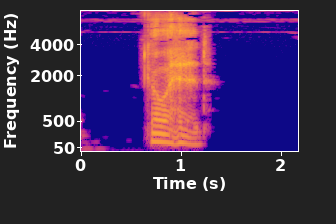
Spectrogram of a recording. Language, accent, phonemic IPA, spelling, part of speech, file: English, Australia, /ˌɡəʉ əˈhɛd/, go ahead, verb, En-au-go ahead.ogg
- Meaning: 1. To proceed with; to begin 2. Used to grant permission for or to give endorsement of a suggestion or proposal 3. To send communication over the radio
